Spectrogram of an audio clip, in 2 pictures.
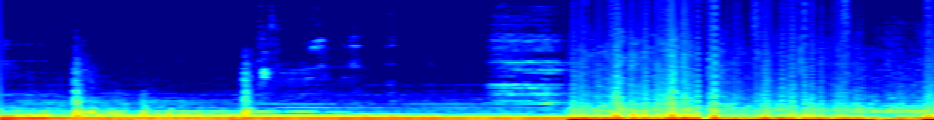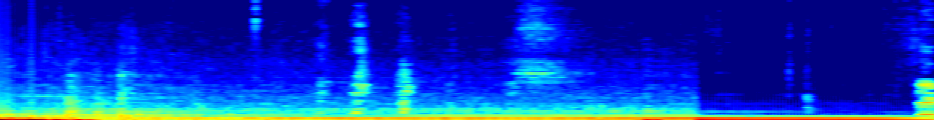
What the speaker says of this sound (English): So we're in third, and I'm gonna downshift. Third gear, back down to second.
